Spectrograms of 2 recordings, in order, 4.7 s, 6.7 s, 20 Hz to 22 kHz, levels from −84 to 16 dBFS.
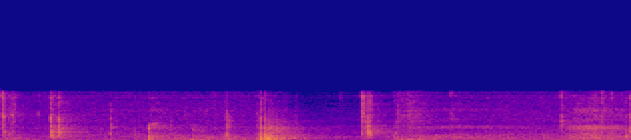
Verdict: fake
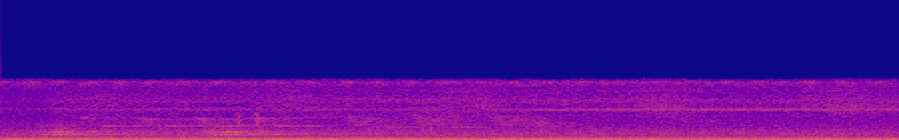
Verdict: real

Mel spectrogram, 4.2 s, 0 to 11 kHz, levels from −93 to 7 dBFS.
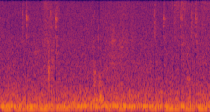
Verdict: real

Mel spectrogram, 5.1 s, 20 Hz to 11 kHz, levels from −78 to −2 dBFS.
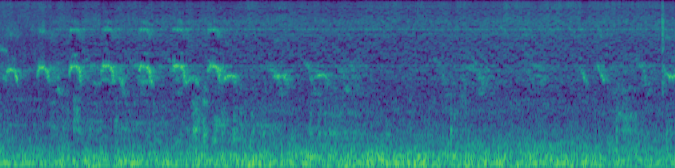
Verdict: fake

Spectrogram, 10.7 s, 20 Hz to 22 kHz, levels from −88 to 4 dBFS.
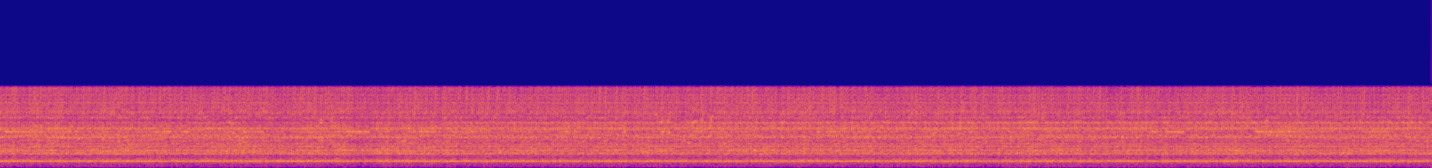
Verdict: fake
